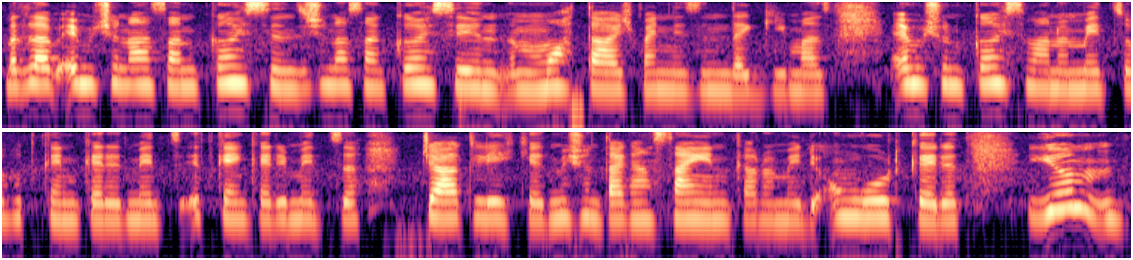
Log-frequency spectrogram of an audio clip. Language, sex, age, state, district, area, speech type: Kashmiri, female, 30-45, Jammu and Kashmir, Ganderbal, rural, spontaneous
